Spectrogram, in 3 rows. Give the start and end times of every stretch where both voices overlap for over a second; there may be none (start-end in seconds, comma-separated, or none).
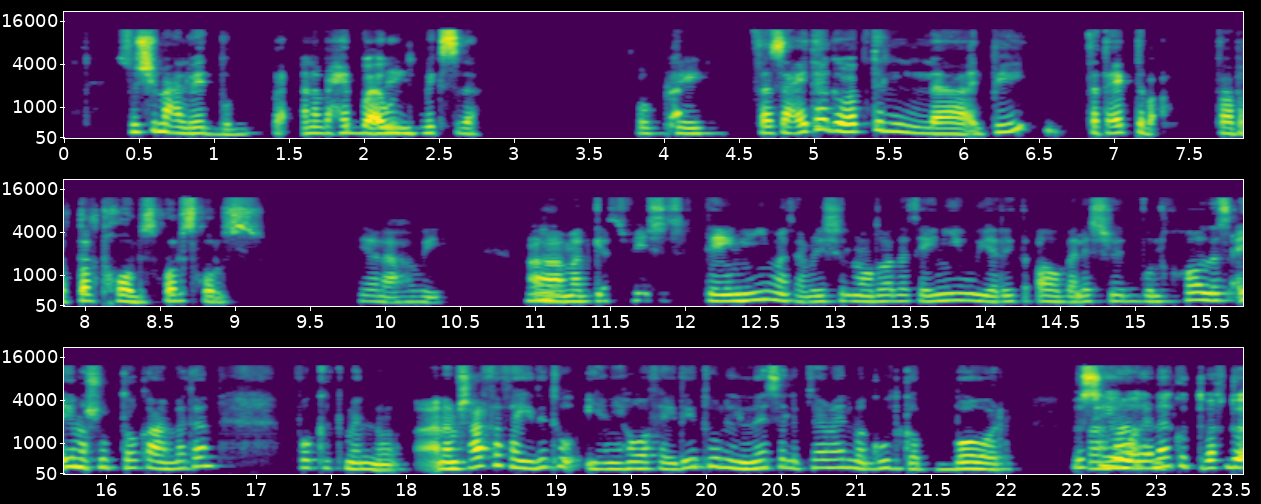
none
